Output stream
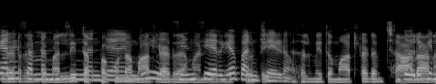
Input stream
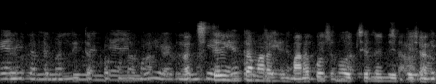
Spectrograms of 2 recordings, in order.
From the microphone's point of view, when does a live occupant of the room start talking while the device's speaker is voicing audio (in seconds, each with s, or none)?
1.9 s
